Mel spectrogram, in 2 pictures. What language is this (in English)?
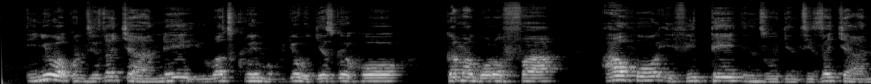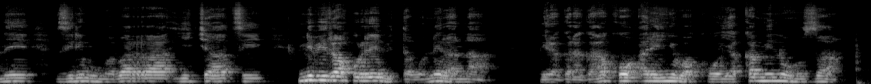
Kinyarwanda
